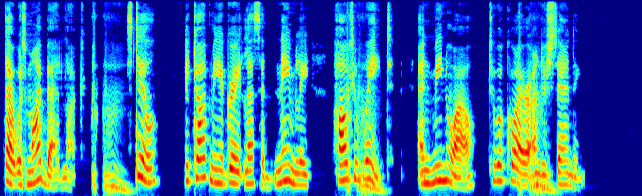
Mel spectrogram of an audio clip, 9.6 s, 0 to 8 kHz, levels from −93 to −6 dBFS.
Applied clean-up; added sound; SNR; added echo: classical method spectral subtraction.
